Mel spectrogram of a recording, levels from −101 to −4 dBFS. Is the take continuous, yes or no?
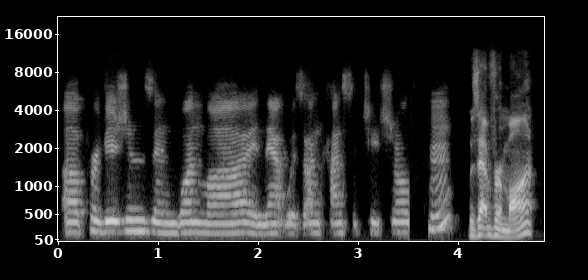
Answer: no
